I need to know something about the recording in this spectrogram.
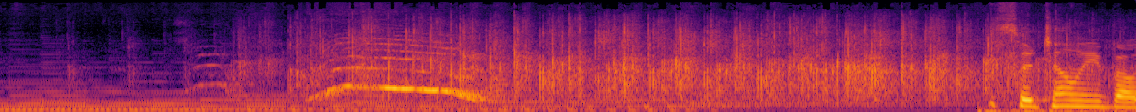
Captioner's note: applause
